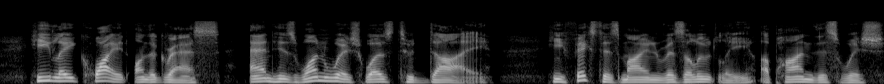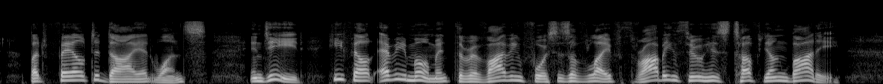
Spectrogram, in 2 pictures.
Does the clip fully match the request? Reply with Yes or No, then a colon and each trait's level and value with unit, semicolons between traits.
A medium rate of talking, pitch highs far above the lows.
Yes: average, 145 wpm; wide, 7.3 semitones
